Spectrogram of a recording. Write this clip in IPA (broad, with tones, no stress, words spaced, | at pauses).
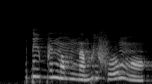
ɗi˦ be˦nɔ̃˧m nã˨bi˦˨foː˨˦ ŋɔ̃˨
